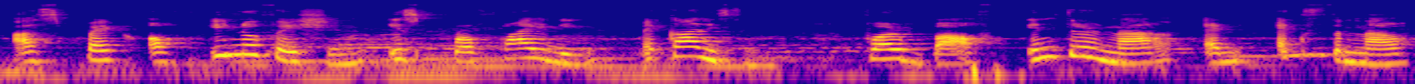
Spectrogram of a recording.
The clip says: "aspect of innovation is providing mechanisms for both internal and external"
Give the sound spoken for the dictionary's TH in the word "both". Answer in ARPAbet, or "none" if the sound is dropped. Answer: F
